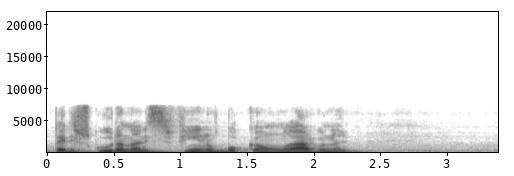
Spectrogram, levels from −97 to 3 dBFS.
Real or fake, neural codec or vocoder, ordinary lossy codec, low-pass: fake; codec, 24 kHz, 6 kbps, HILCodec; none; 7.2 kHz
